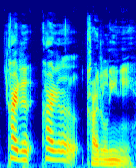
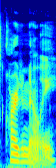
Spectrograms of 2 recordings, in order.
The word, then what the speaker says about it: Cardellini: Cardellini. – Cardellini. – I feel like I've been pronouncing it this whole time as Cardinelli.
